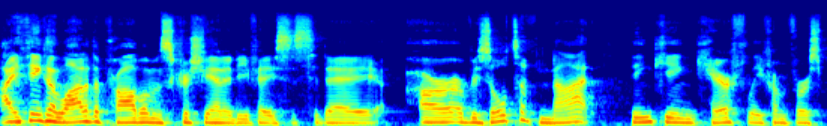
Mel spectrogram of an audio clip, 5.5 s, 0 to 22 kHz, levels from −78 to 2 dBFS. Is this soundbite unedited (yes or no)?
no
